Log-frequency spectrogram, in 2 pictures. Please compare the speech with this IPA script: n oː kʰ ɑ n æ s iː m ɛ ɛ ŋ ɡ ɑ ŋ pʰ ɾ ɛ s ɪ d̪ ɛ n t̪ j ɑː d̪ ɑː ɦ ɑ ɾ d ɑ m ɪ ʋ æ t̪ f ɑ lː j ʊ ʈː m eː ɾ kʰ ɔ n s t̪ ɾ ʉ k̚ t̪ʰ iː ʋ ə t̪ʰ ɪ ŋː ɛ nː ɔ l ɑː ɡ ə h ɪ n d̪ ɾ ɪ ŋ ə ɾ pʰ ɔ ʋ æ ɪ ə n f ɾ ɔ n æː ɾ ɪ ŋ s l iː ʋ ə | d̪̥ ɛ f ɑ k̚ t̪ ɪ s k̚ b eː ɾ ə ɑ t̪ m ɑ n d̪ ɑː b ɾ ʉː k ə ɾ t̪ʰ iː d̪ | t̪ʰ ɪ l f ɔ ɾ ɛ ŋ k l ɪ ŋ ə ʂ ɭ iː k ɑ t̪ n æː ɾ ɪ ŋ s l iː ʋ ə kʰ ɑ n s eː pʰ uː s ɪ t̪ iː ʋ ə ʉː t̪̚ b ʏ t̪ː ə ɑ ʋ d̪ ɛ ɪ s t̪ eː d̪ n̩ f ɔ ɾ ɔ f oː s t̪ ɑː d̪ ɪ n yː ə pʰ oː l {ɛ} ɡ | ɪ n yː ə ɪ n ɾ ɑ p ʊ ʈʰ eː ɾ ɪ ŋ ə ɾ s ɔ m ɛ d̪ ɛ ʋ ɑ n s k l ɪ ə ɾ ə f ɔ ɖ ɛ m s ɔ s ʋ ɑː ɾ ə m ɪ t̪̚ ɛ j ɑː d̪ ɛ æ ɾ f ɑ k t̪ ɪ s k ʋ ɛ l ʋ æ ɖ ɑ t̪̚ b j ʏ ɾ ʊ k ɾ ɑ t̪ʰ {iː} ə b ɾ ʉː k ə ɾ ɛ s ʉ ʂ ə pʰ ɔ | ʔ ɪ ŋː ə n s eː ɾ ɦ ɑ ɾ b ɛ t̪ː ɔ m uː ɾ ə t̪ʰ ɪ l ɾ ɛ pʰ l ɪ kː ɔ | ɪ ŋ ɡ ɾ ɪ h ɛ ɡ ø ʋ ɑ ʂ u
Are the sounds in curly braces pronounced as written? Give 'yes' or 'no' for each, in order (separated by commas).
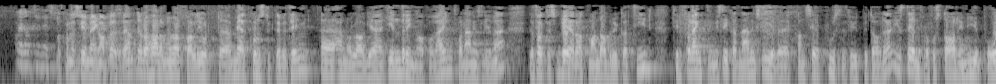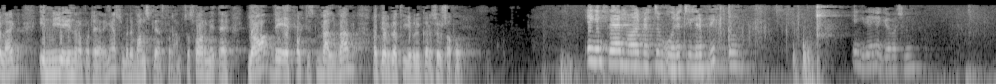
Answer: yes, yes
